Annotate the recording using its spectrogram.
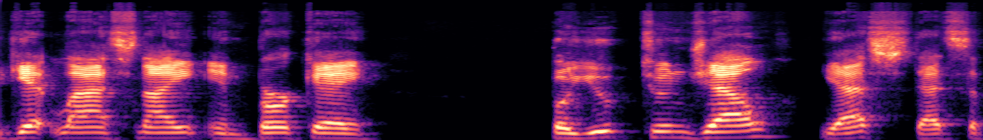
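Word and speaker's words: Büyüktuncel: They didn't get the performance that I think they would have liked to get last night in Berke Boyuktunjel. Yes, that's the pronunciation of that.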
